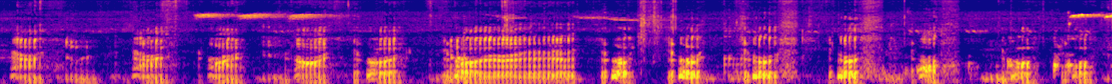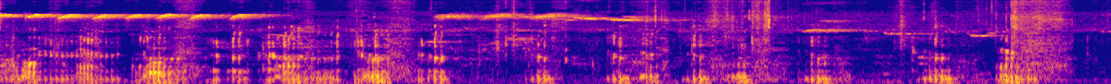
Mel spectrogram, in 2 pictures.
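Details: Loud, rapid oinking from domestic pigs on a free-range farm, grunts tumbling almost three per second with a louder squealing burst, and high bird trills and chirps in the background.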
